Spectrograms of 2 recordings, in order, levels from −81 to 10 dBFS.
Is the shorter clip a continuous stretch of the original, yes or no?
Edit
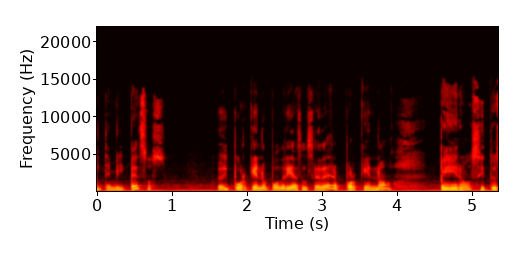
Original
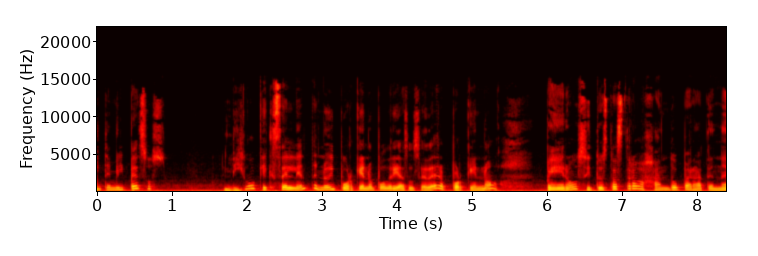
no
